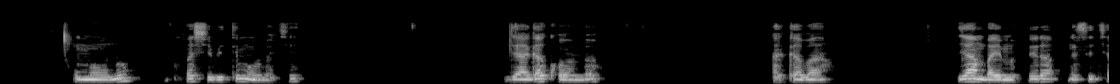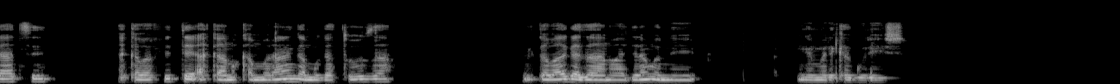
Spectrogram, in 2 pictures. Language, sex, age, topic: Kinyarwanda, male, 18-24, health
